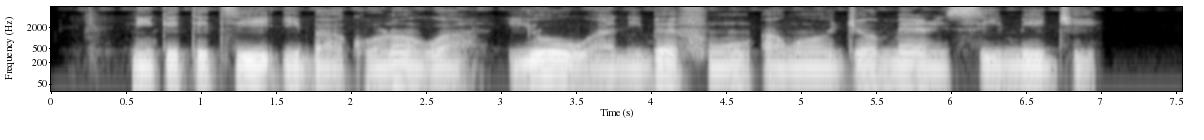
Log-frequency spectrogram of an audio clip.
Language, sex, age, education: Yoruba, male, 30-45, tertiary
